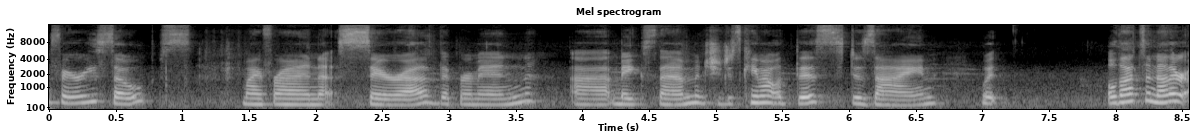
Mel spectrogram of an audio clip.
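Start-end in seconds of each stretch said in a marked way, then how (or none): none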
